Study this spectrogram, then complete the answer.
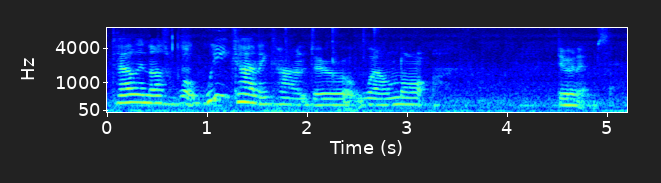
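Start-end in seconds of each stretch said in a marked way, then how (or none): none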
